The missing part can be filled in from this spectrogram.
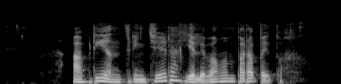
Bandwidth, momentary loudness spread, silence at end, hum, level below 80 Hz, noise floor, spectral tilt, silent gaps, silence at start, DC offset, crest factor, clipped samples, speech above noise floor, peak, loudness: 7.4 kHz; 8 LU; 0.5 s; none; -44 dBFS; -59 dBFS; -7.5 dB/octave; none; 0.75 s; under 0.1%; 20 dB; under 0.1%; 38 dB; -2 dBFS; -22 LUFS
